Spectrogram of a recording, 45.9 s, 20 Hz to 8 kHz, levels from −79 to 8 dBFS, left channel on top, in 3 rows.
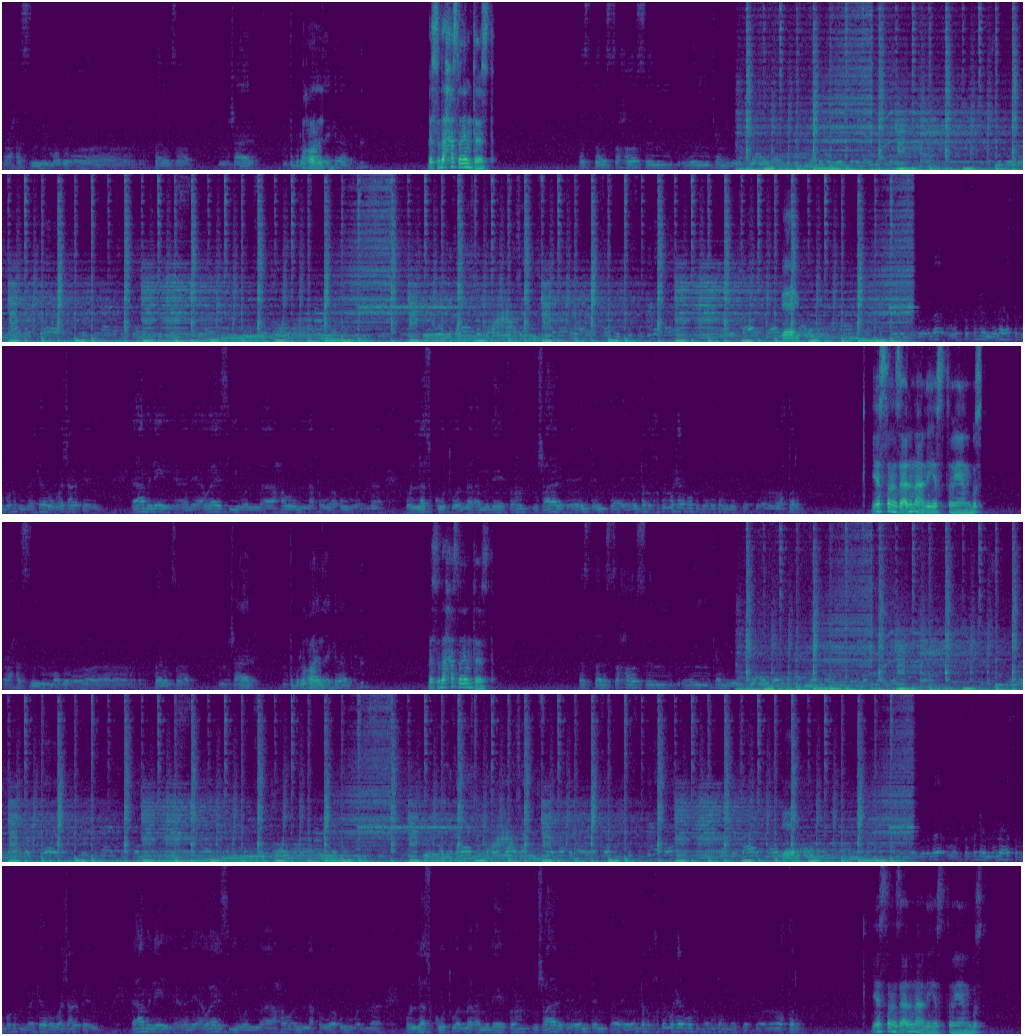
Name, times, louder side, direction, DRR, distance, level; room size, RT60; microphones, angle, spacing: voice 1, 0.0-2.0 2.3-2.9 3.3-3.9 4.2-5.5 8.7-14.1 14.7-25.6 26.1-27.7 27.9-42.6, equal, 10° right, 1.5 m, -43 dB
voice 2, 4.5-4.8 6.4-7.3 27.0-27.3 43.7-45.3, left 6 dB, 75° left, 0.4 m, -25 dB
sound 1, 11.0-29.0, left 1 dB, 10° left, 0.7 m, -30 dB
14.5 x 6.5 x 2.6 m
head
